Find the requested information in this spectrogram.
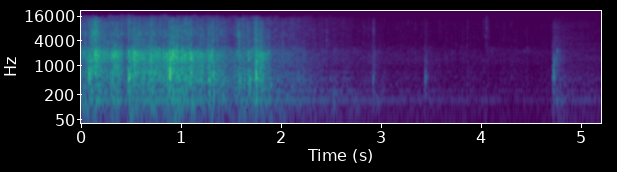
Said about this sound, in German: Einen herzlichen Applaus, Viktor, die Bühne gehört dir.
